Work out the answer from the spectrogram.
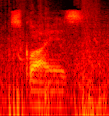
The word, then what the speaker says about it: Squires: Squires.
